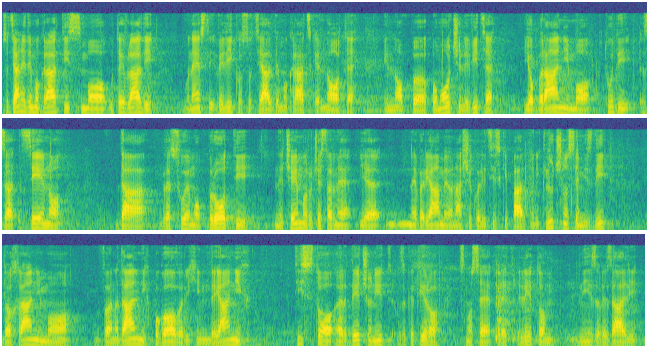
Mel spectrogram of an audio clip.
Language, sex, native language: Slovenian, male, Slovenian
